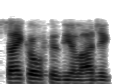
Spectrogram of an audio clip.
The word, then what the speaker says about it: Psychophysiologic: The Psychophysiologic Disorders Association.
